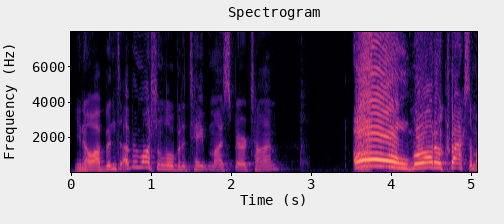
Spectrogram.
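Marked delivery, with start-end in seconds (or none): 3.5-5.1 high, loud sudden yell; excited shout. Real, not acted. Streamer watching his pick land a punch, excited yell. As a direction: burst out as the punch lands. Reacting live to a fight.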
